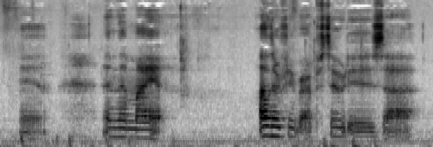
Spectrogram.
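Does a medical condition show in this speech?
Yes: cerebral palsy.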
